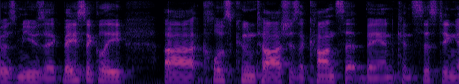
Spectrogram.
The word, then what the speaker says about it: Countach: suppose than a thanks at close is it pronounced Countach yeah I like the car yeah what's I've never heard of this Kunta Lamborghini Countach the oh the car that everyone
